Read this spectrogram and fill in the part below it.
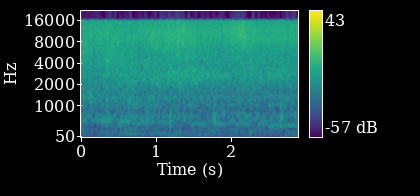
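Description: Potatoes fry in a pan over medium heat as part of a biryani dish, giving a steady, close sizzle with occasional light clinks of a stirring utensil, no talking.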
